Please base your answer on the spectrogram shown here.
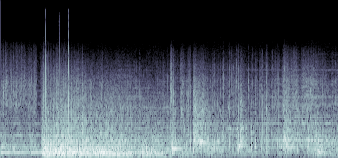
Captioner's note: explosive booming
